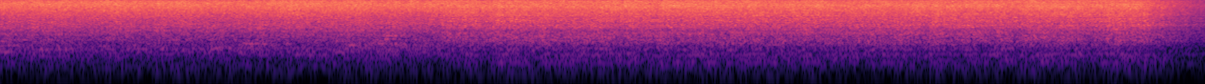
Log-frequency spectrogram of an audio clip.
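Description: Steady rushing hiss of water pouring over Sweden Creek Falls, fading out near the end.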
